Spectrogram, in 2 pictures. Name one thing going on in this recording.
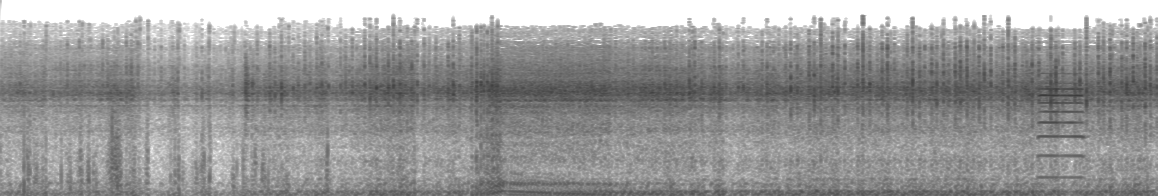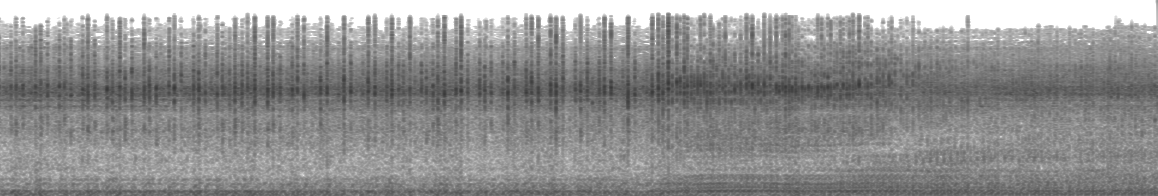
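A motorcycle engine rumbles steadily up close while riding.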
